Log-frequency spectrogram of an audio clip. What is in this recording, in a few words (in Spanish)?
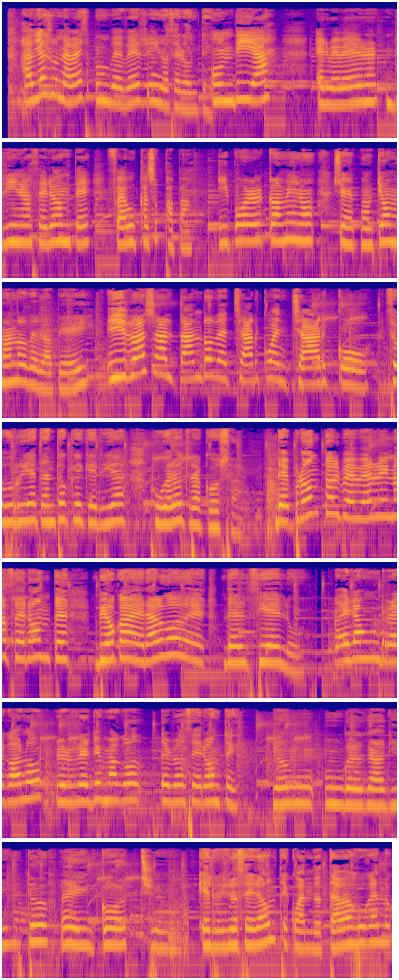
Infantil 5 anos con su maestra; radiolobitos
